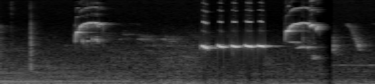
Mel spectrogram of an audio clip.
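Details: White-rumped shama song from Indonesia, played to provoke a caged shama into answering: a few short high whistled phrases, then a quick burst of five clipped notes and a final rising flourish, over low background hum.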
